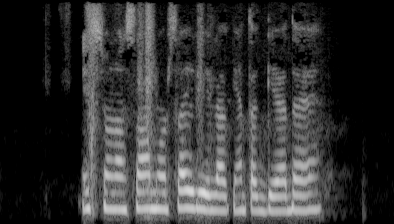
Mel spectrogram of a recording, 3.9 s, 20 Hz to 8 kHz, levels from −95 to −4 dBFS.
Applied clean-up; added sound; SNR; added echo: none; none; none; none.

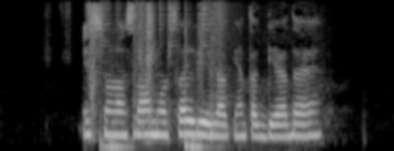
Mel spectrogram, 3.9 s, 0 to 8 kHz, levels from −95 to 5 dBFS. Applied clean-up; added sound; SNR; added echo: none; Drum kit; 9 dB; none.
